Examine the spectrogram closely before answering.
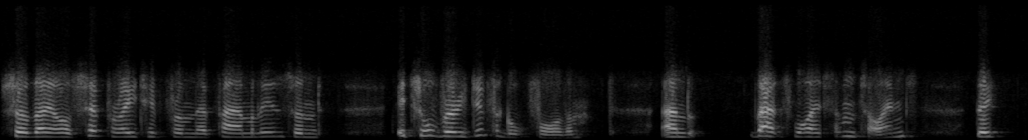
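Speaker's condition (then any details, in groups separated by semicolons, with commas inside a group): Cerebral palsy; permanent wheelchair user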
